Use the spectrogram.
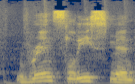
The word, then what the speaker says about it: Reenst Lesemann: Reenst Lesemann, did I pronounce that right, in the right way?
